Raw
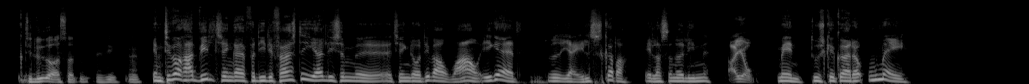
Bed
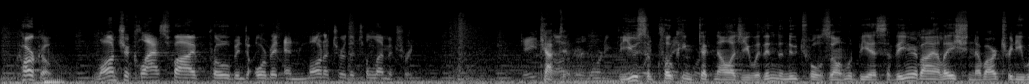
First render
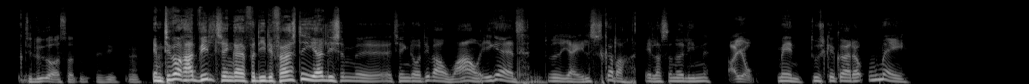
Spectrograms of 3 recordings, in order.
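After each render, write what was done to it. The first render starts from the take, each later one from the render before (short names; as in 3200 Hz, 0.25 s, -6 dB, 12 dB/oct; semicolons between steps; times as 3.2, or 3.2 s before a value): 1.43–3.39 gain +10 dB; 4.4–6.36 sustainer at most 44 dB/s; 8.21–8.8 BPF 130–4500 Hz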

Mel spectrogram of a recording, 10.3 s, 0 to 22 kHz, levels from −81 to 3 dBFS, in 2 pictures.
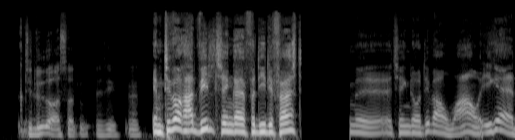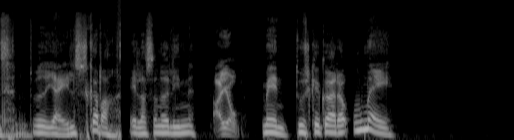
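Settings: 3.01–3.5 mute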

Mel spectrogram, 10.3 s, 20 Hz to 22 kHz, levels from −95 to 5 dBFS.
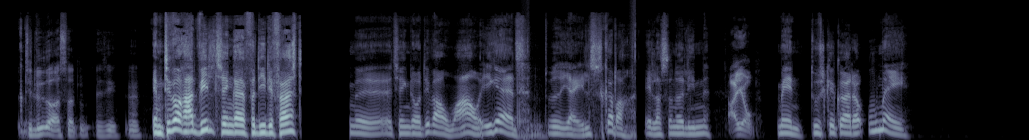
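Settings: HPF 120 Hz; low shelf 350 Hz -7.5 dB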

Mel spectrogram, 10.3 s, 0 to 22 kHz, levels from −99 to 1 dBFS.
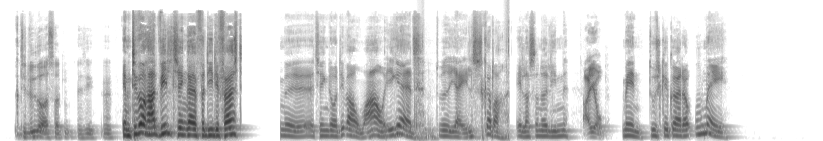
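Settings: notches 60/120/180/240/300/360/420 Hz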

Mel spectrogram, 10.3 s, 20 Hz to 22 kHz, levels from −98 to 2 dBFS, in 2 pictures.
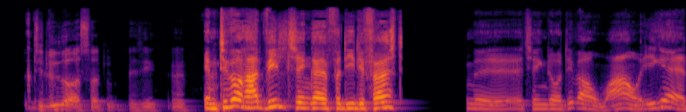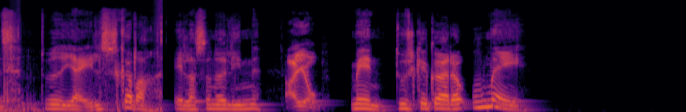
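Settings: nothing audible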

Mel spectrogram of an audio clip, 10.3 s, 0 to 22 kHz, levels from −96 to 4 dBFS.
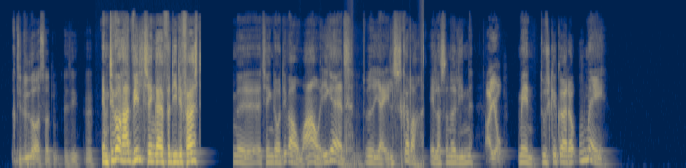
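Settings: gain +11 dB; limiter -3 dBFS, peak gain reduction 3 dB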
